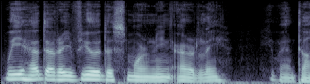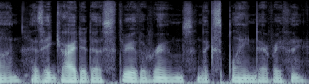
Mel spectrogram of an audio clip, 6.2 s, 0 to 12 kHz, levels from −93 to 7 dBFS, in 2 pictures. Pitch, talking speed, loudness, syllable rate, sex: 95 Hz, 195 wpm, -19 LUFS, 5.2 syllables/s, male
